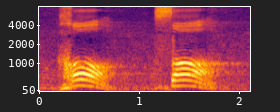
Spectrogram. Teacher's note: yang namanya fathah ya, itu harus terbuka. Tidak ada fathah monyong.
